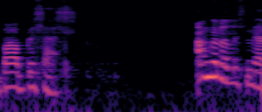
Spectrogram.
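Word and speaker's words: Biswas: I wasn't sure how to pronounce that W, whether to pronounce it like a W or pronounce it like a B, but he says it completely different. Bob Bissas.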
